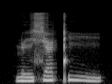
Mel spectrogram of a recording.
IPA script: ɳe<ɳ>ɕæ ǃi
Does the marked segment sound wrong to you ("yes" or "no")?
yes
